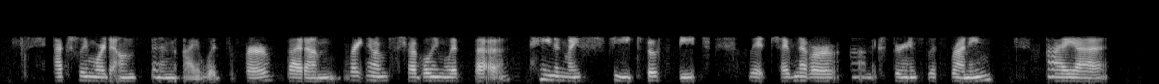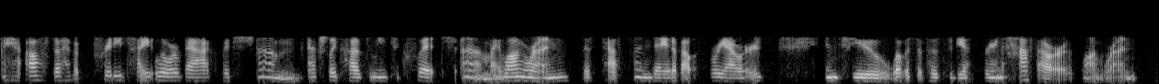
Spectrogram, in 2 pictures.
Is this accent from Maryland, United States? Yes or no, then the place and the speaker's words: no; Fort Wayne, Indiana, United States; moved away as an adult; I was transplanted here about 2.5 years ago from my hometown of Fort Wayne, Indiana, due to my husband's job.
